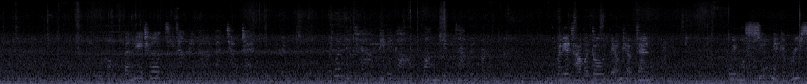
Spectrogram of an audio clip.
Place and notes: Banqiao District, New Taipei City - High - speed railway
High - speed railway, Train message broadcast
